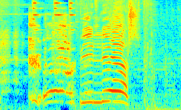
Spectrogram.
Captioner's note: gustavo fring's scream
